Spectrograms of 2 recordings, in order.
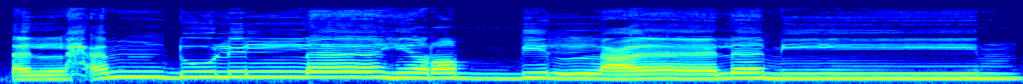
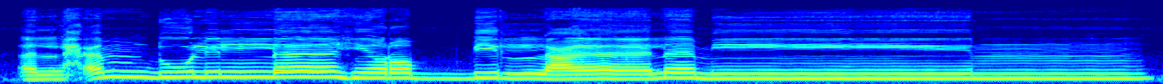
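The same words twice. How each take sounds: First: The final n is single, not doubled. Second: The final n is doubled and held. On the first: The speaker calls it right. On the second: The speaker calls it wrong. "malah jadi ketambahan tasydidnya"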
